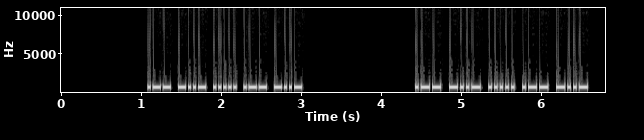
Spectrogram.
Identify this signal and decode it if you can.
Morse code, heard as a keyed tone, about 33 wpm, 700 Hz. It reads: WX5WX WX5WX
